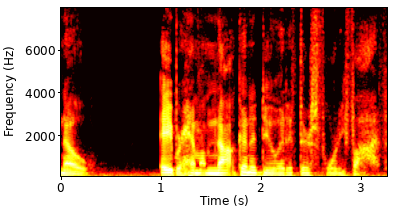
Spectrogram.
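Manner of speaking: gentle, soft, deep, hushed fatherly voice. Speaker imagines the answer to the bargaining, voicing God, gentle and fatherly. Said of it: "in a gentle, fatherly tone".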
